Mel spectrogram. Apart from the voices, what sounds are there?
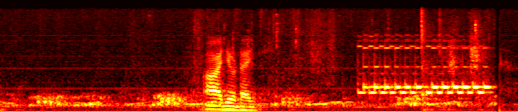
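pigeons cooing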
